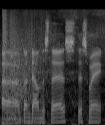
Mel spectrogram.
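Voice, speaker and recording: A man's voice: mid-range voice, flat delivery, measured pace, heavy background noise. A man hosting a gaming channel, chatting upbeat and thinking aloud as he plays a co-op game. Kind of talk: co-op gameplay commentary. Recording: game sound and gunfire behind the voice.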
